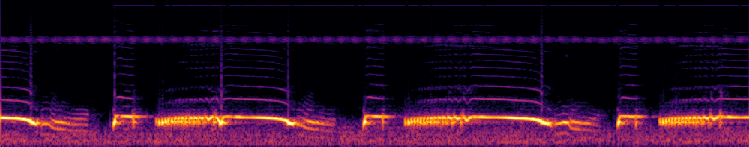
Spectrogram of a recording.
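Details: Male ring-necked dove cooing: a series of low, drawn-out coos, each holding steady and then sliding down at the end. The phrases repeat about every two seconds with short pauses between them, and a faint steady high whine runs in the background.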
